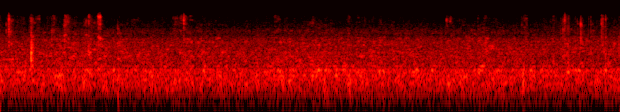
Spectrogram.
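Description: Plastic card sleeves crinkle and tap under fingers.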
